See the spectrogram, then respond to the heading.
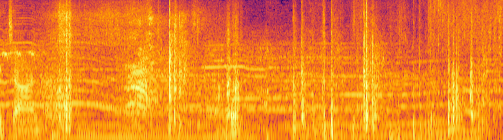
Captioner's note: grunting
